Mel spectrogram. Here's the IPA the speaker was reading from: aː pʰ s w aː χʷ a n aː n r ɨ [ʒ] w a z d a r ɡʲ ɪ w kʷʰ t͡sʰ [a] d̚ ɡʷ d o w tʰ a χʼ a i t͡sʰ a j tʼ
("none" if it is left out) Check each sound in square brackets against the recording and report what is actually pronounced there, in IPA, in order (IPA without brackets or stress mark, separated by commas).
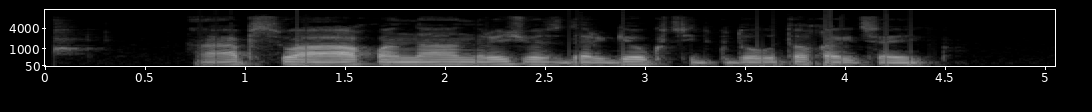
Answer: ʒ, i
